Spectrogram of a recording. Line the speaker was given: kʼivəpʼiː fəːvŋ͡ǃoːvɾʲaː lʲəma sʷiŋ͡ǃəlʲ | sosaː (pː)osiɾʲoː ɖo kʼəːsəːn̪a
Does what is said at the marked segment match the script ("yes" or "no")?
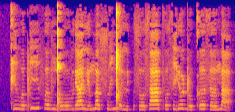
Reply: no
